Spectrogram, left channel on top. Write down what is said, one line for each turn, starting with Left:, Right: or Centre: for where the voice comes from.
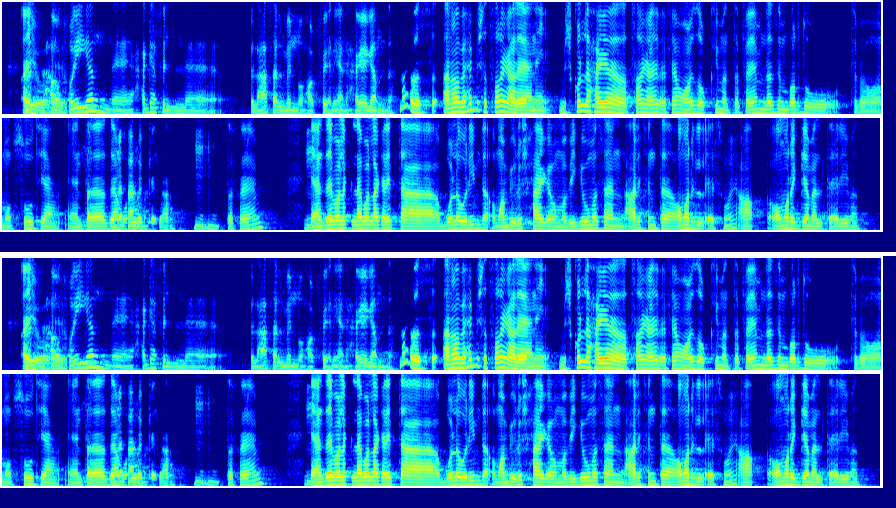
Right: ايوه
Left: بس حرفيا
Right: ايوه
Left: آه، حاجة في ال- في العسل منه حرفيا يعني حاجة جامدة
Right: لا بس انا ما بحبش اتفرج على يعني مش كل حاجه اتفرج عليها يبقى فيها موعظه وقيمه انت فاهم لازم برضو تبقى مبسوط يعني يعني انت
Left: ما ما
Right: زي
Left: انا
Right: ما بقول
Left: فاهمك
Right: لك كده
Left: م-
Right: انت فاهم
Left: م- م.
Right: يعني زي بقول لك اللي انا بقول لك عليه بتاع بولا وريم ده هما ما بيقولوش حاجه هما بيجيبوا مثلا عارف انت عمر ال- اسمه ايه ع- عمر الجمل تقريبا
